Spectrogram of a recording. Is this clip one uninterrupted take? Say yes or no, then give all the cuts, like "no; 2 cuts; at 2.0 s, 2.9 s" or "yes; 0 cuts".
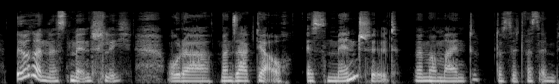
yes; 0 cuts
